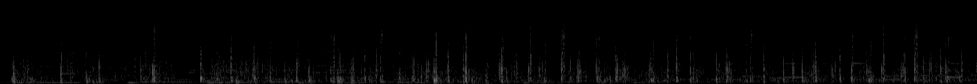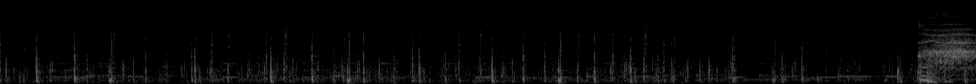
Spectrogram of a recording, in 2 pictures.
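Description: Footsteps run quickly on hard stone steps.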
